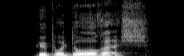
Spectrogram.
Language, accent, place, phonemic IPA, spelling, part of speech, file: German, Germany, Berlin, /ˌhypoˈdoːʁɪʃ/, hypodorisch, adjective, De-hypodorisch.ogg
- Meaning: hypodorian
